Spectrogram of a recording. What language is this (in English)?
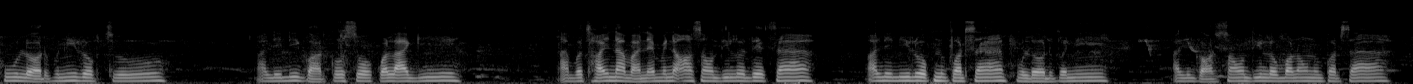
Nepali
